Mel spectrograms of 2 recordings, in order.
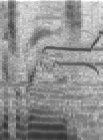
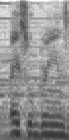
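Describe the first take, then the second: First: The first syllable has the vowel of 'kiss'. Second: The first syllable has the vowel of 'eye'. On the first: "I don't care if it's pronounced Gissel" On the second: "I like pronouncing it as Geisel greens"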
